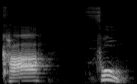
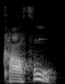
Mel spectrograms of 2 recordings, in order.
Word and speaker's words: kafou: So just give me a little correct pronunciation of how you would basically say it. KAFOU. So KAFOU. So that's the correct way of pronouncing it in Haitian Creole.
